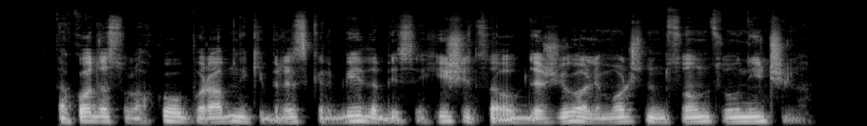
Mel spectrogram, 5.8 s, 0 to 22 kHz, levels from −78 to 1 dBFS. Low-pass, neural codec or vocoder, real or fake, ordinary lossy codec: 19.8 kHz; none; real; none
